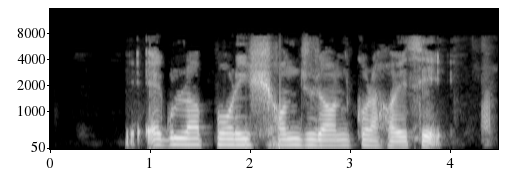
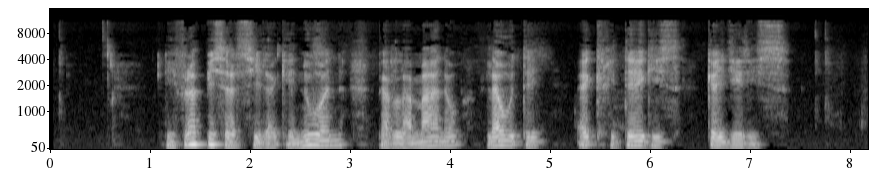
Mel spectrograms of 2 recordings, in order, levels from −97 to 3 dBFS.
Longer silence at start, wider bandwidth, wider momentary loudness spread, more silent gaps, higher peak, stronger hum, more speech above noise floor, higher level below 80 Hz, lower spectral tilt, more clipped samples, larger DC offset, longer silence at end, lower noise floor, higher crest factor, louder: first, 0.75 s vs 0.55 s; second, 7.8 kHz vs 11.5 kHz; second, 8 LU vs 17 LU; neither; first, 0 dBFS vs -4 dBFS; neither; first, 64 dB vs 34 dB; about the same, -52 dBFS vs -54 dBFS; about the same, -6 dB/octave vs -5 dB/octave; neither; neither; second, 0.1 s vs 0.8 s; first, -79 dBFS vs -59 dBFS; second, 16 dB vs 24 dB; first, -15 LUFS vs -26 LUFS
